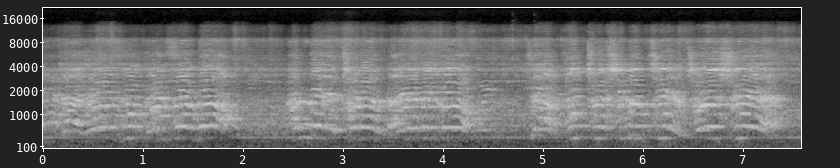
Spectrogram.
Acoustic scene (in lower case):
crowded indoor space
